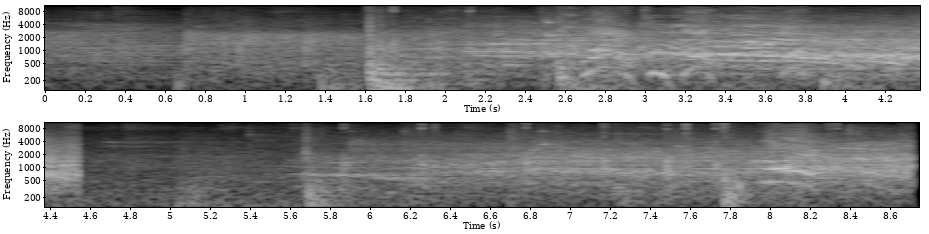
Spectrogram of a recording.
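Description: Several voices calling and shouting in a large hall, with a few sharp knocks among them; the voices cut off suddenly just past the middle and return about a second later.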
